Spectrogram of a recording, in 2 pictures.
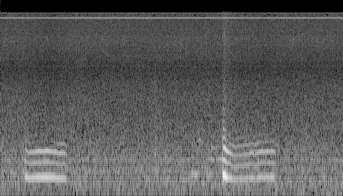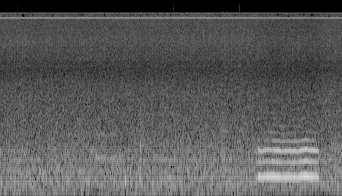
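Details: Sleeping male house cat stretched out on top of his owner, snoring in a whistly nasal tone: one breath, a second with a sharp tick at its start, then a long quiet gap before a third, all over continuous hiss.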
